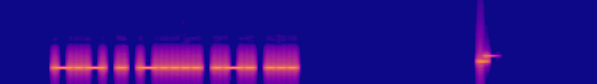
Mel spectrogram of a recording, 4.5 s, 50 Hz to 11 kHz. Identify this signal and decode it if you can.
Morse code, heard as a keyed tone, about 30 wpm, 700 Hz. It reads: KE6RS
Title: NA SOTA Chaser Callsigns 30wpm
